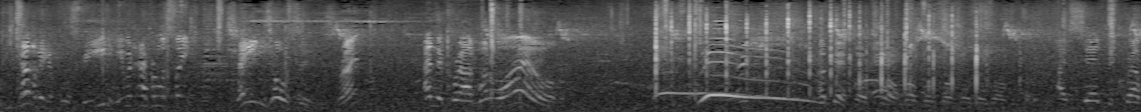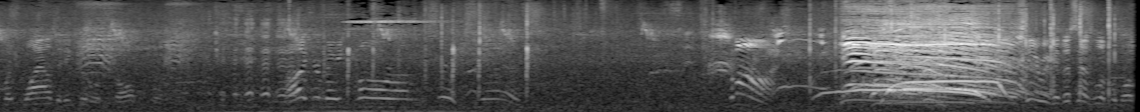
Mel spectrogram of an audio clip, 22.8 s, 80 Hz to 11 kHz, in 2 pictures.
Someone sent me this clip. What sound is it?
philadelphia independencehall rear
Behind Independence Hall in Philadelphia recorded with DS-40 and edited in Wavosaur.
city, field-recording, independence-hall, philadelphia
